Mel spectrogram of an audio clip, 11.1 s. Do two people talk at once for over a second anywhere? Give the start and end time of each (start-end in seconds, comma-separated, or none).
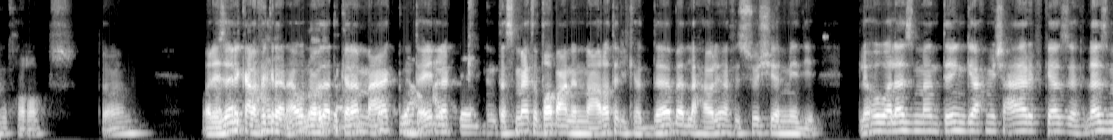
2.1-4.8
